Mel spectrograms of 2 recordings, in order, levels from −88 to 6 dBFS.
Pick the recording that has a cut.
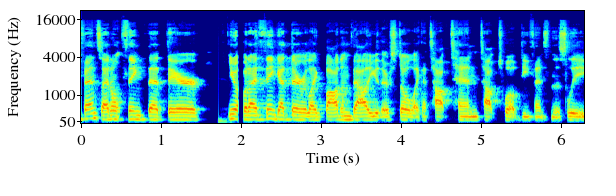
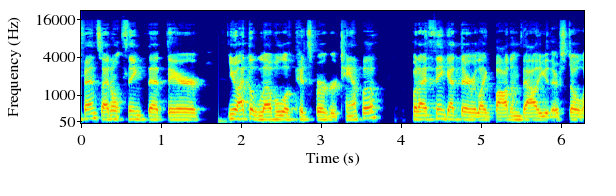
first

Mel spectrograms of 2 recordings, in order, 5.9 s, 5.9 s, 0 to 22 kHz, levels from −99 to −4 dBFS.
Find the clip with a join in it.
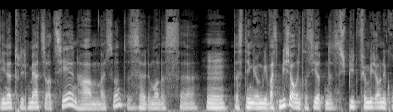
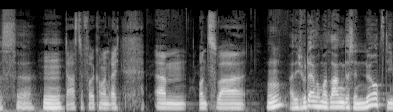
second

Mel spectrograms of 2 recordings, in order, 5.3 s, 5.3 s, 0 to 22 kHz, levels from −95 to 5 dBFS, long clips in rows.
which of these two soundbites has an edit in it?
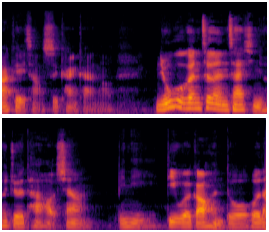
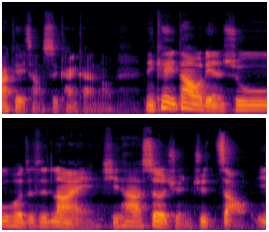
first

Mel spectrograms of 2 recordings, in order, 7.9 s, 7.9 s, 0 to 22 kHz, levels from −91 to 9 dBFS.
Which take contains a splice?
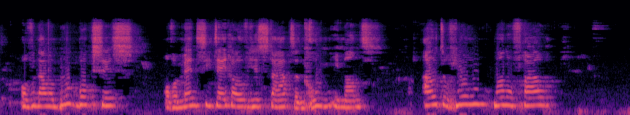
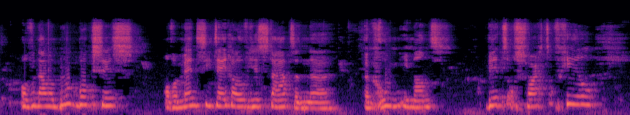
first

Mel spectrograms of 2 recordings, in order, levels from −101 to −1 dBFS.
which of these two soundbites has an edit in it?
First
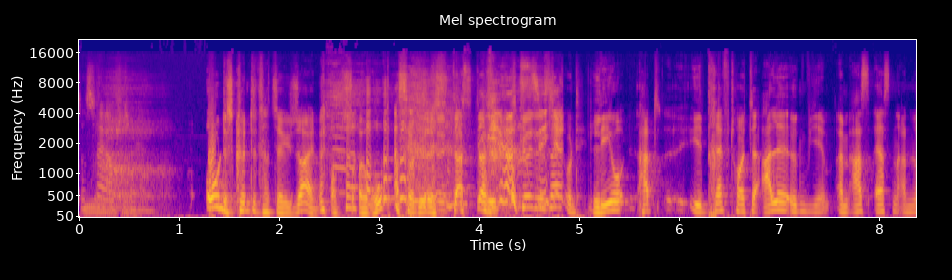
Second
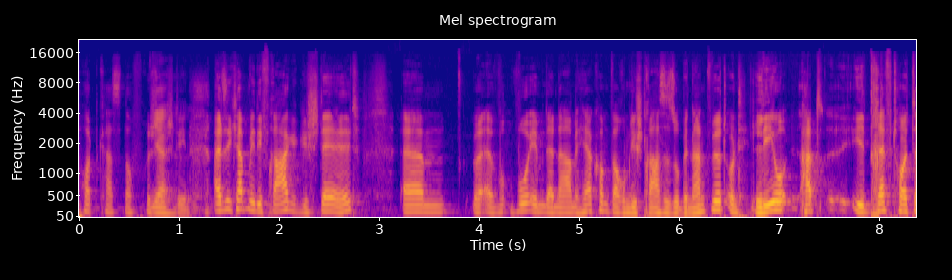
first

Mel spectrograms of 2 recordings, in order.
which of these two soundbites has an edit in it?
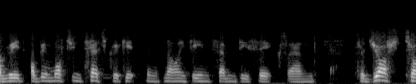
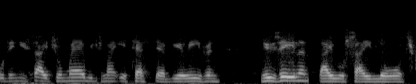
second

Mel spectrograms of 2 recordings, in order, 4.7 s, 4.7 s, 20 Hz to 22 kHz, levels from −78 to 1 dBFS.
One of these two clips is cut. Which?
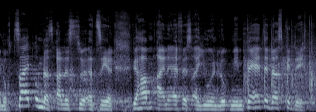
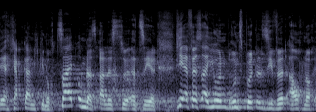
first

